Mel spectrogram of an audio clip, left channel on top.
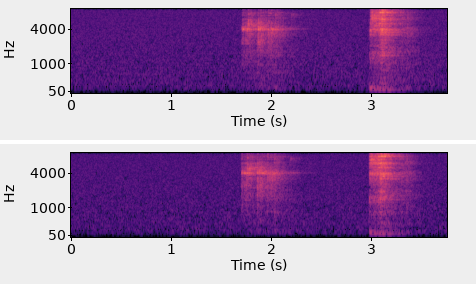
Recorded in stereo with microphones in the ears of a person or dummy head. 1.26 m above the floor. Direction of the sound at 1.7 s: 45° right (ahead or behind).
